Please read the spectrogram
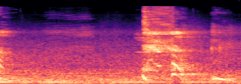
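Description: A person coughs once, a short loud burst about one and a half seconds in.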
